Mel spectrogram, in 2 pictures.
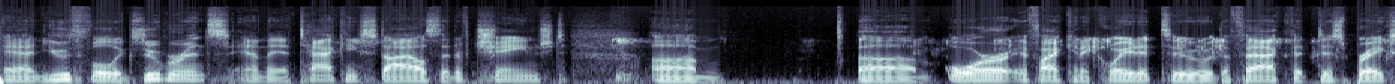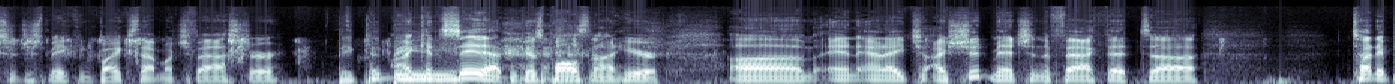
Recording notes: The Packfiller - On The Road. Well, we are definitely roughing out this episode. From the Packfiller Mobile Studio (it is actually an RV), with a few glitches that came along the way.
